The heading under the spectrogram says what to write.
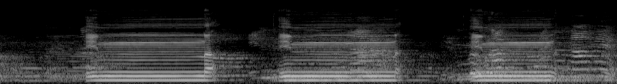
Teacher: अब यहाँ नाक से आवाज़ आएगी, उसको बोलते हैं गुन्ना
